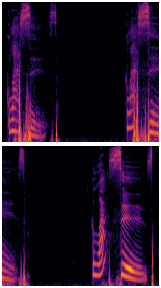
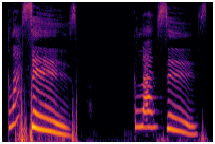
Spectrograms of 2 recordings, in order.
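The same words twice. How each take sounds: First: Measured, separated syllables for repeating; patient teacher drill, syllable by syllable; word modelling. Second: High, loud, stretched-out amazement; gushing kids' teacher drill; excited word modelling. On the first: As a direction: say the word clearly, then leave a gap. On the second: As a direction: exclaim the word like a wonderful surprise. Shows real glasses to imagined child. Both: Shown as a demonstration.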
